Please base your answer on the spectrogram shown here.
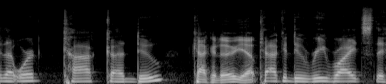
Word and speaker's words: Kakadu: Kakadu.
